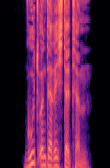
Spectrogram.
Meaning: strong dative masculine/neuter singular of gutunterrichtet
- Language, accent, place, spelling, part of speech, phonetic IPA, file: German, Germany, Berlin, gutunterrichtetem, adjective, [ˈɡuːtʔʊntɐˌʁɪçtətəm], De-gutunterrichtetem.ogg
